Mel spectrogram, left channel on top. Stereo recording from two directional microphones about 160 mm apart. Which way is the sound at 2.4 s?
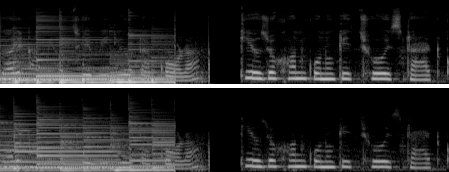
25° left (ahead or behind).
